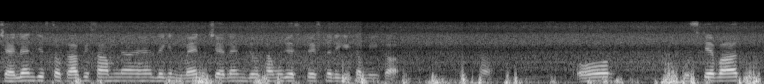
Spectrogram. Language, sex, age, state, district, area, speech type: Urdu, male, 45-60, Uttar Pradesh, Muzaffarnagar, urban, spontaneous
